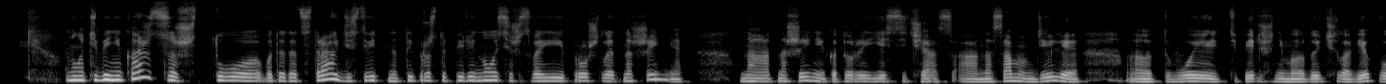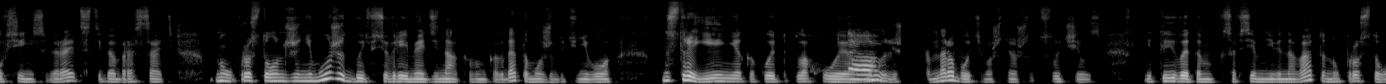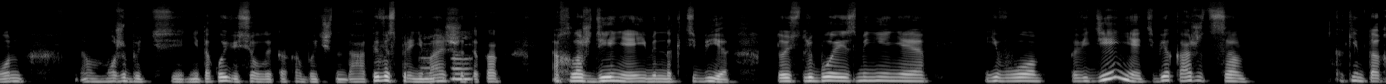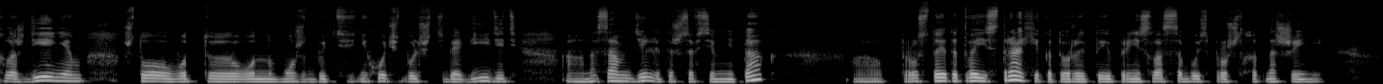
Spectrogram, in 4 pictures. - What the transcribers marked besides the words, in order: none
- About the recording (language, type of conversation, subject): Russian, advice, Как перестать бояться, что меня отвергнут и осудят другие?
